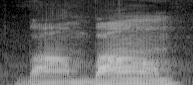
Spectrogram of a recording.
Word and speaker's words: bonbons: Bomb bomb. Right? So that's how you say it, bomb bomb.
